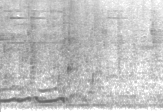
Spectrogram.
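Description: A high, wavering hummed voice for about the first second, over light splashing of shallow water as a toddler crawls through an inflatable paddling pool.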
